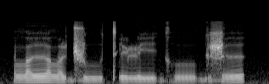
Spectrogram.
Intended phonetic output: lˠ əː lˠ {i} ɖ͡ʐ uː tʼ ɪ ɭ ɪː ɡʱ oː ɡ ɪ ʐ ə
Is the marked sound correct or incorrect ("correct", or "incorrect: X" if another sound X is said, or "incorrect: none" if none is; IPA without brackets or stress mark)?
incorrect: ɪ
